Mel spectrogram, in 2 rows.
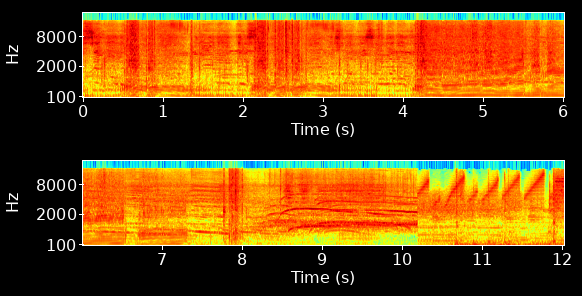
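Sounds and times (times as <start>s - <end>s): motorcycle engine revving: 0.0s - 8.2s.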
